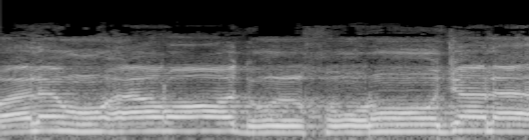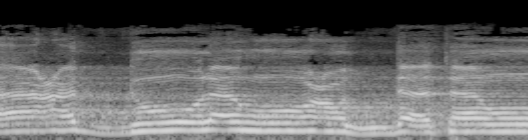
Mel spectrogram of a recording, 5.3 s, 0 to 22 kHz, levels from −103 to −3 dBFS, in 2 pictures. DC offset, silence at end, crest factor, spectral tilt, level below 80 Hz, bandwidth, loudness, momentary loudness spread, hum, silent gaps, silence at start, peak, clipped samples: under 0.1%; 0 s; 10 dB; -6 dB/octave; -54 dBFS; 10.5 kHz; -21 LUFS; 2 LU; none; none; 0 s; -10 dBFS; under 0.1%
